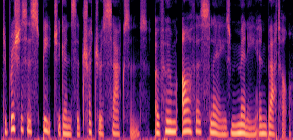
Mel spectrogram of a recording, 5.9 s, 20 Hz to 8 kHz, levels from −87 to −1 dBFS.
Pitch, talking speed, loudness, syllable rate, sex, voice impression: 180 Hz, 135 wpm, -20 LUFS, 3.9 syllables/s, female, feminine, slightly gender-neutral, very adult-like, slightly middle-aged, slightly thin, relaxed, slightly weak, slightly dark, soft, muffled, fluent, raspy, cool, intellectual, slightly refreshing, sincere, very calm, friendly, reassuring, slightly elegant, kind, very modest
